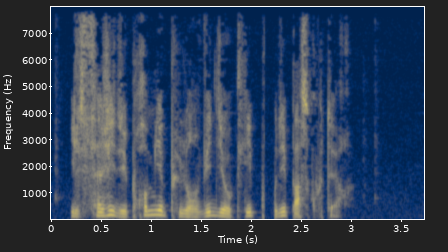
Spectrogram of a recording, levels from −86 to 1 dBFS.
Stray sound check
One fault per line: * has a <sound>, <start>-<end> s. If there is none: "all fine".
* has a dropout, 2.1-2.2 s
